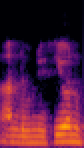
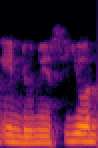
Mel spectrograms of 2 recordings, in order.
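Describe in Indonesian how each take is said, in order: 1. Kata ini diawali dengan vokal 'a'. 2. Kata ini diawali dengan vokal 'i'. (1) "maka dibaca fathah Andonesiyun" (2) "dikatakan Indonesiun"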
